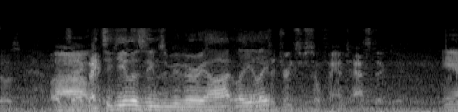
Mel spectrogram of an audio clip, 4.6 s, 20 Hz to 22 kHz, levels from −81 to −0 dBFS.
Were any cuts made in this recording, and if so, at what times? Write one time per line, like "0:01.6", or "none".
0:01.0
0:02.7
